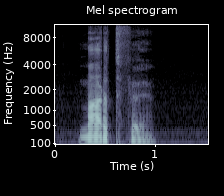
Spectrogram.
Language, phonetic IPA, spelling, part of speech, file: Polish, [ˈmartfɨ], martwy, adjective / noun, Pl-martwy.ogg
